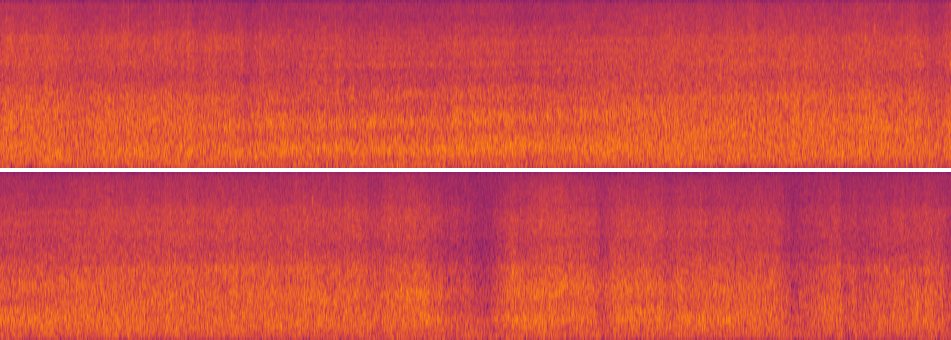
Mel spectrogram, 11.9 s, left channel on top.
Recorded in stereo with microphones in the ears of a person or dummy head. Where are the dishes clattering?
No dishes clattering in this recording.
